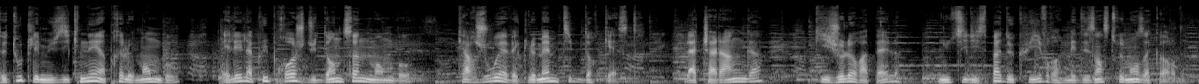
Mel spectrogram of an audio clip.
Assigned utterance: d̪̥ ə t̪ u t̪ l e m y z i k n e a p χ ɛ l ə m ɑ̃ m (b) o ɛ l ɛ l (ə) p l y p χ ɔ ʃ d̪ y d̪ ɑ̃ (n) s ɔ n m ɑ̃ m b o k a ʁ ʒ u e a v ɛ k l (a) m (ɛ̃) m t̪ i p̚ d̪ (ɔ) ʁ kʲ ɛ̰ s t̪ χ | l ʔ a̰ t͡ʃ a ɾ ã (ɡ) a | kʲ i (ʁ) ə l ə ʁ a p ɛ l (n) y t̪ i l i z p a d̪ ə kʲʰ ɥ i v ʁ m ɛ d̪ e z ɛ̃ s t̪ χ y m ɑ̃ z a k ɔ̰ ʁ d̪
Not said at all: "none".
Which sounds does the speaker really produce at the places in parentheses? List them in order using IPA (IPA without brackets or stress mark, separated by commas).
b, a, n, ə, ɛ, ɔ, ɡ, ʒ, n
